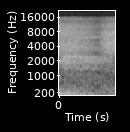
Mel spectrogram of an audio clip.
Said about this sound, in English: That's his bye. A little nostril breathing.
